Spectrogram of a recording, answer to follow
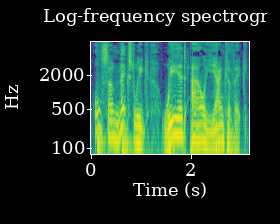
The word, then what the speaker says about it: Yankovic: And also next week, Weird Al Yankovic. It's a hard C at the end.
